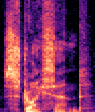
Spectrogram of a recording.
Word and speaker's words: Streisand: I have no idea because it's spelled S-A-N-D, which is sand. Yes. On the beach, right?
